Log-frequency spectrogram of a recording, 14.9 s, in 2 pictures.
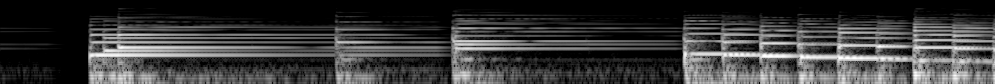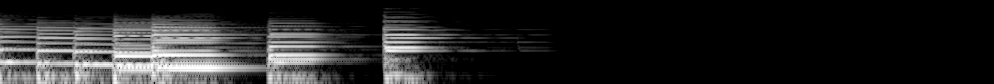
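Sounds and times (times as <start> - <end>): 
waltz music: 0.0 - 11.3.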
